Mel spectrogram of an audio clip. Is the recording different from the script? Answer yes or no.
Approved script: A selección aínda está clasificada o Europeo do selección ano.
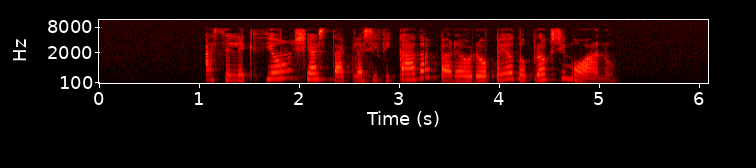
yes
